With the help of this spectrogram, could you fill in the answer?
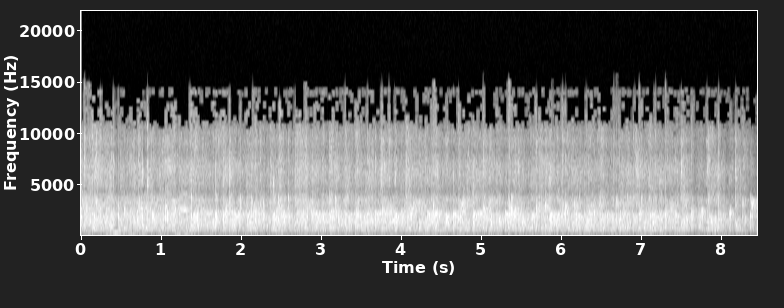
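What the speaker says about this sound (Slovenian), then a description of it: "zato zanj še večji aplavz" Audience at a sports awards ceremony in Ravne na Koroškem giving sustained, loud, even applause from many hands, with crowd voices faintly mixed underneath throughout.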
